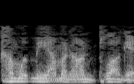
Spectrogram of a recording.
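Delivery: put-on drunk man's voice. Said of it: "drunk out of his mind".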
